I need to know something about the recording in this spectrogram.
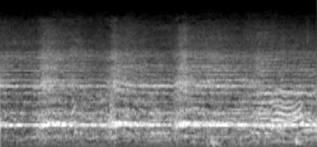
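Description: A group of voices chanting together on one long held note, with other voices weaving above it.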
